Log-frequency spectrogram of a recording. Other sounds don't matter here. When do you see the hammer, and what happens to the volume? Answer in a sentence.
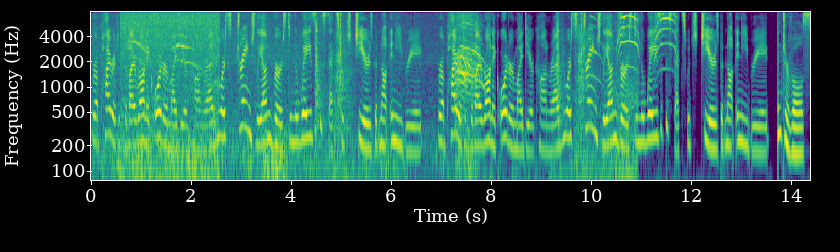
You can't hear the hammer here.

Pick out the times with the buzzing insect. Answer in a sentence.
You can't hear the buzzing insect here.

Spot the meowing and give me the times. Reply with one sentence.
You can hear the meowing from 0.6 to 2.6 s, from 7.2 to 8.0 s and from 9.9 to 11.8 s.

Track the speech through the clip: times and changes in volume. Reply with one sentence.
You can hear the speech from 0.0 to 14.3 s, at a steady volume.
